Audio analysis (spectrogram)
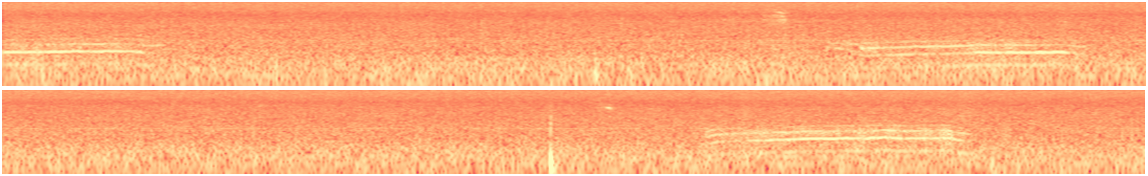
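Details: Ruby, a pet dog, snoring while asleep on the back of the couch: three whistled, slightly wavering nasal tones with faint overtones, one each breath roughly every four and a half seconds, over a steady soft indoor hiss with a single sharp click.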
